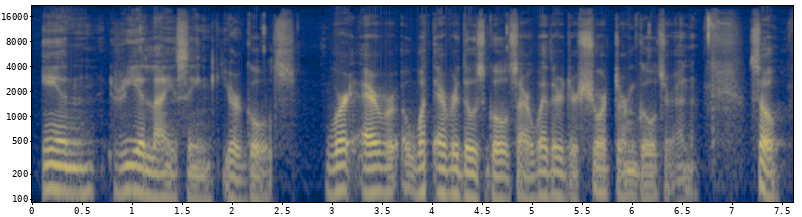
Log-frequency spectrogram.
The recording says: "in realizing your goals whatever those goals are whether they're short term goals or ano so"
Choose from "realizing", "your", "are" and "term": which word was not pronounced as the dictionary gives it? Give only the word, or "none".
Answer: realizing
